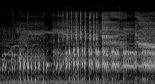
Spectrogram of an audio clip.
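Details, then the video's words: Lure recording of white-breasted waterhen for trapping: rapid pulsed notes repeated in a stuttering series, then a dense layer of overlapping, grating calls that grows steadily louder. "Tiếng quốc kêu | Tiếng chim quốc kêu gào để bẩy"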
